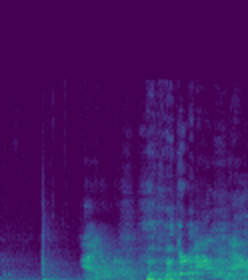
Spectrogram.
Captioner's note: laughs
